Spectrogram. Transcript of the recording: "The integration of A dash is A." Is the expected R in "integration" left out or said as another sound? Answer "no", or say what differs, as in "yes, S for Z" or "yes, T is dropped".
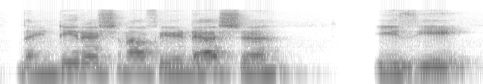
no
